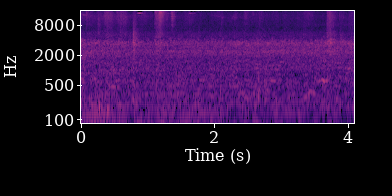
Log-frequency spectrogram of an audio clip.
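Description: Steady background noise of a busy room with faint, indistinct voices.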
